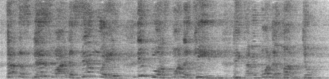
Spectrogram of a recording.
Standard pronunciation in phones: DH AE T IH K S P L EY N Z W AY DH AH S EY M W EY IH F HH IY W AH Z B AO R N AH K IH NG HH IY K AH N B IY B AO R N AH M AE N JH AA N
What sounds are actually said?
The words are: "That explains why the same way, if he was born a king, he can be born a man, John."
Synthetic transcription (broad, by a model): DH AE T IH S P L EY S W AY DH AH S EY M W EY IH F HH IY W AH Z B AO R N AH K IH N HH IY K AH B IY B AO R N AH M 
